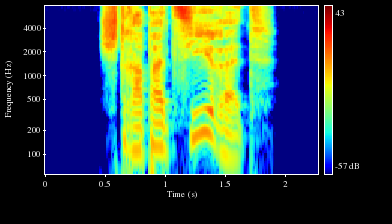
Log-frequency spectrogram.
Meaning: second-person plural subjunctive I of strapazieren
- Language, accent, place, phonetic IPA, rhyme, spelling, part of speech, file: German, Germany, Berlin, [ˌʃtʁapaˈt͡siːʁət], -iːʁət, strapazieret, verb, De-strapazieret.ogg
